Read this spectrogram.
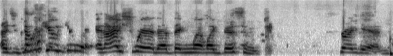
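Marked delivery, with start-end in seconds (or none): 0.2-1.1 very high, stern, yelling cry. Retelling yelling at a bug perched on a tank's edge: imitating own past yelling. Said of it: "What are you yelling at?".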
